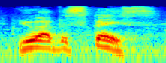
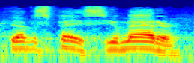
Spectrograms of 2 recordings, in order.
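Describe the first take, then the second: First: "You have a space." said firmly, stress on You; emphatic assurance. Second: "You have a space." repeated softly, You still leading; soft reassurance. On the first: Teacher telling the child, firm and emphatic. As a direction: press it home on You. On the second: Teacher repeating to the child, soft and reassuring. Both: Shown as a demonstration.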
